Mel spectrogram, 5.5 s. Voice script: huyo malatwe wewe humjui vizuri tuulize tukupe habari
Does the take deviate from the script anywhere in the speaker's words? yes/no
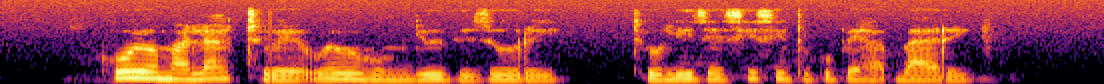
yes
